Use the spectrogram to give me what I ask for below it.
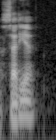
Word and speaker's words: Satya: So, Microsoft CEO Setya. I don't know how to pronounce it. Satya. Anyway.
